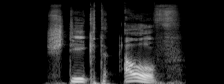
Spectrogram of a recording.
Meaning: second-person plural preterite of aufsteigen
- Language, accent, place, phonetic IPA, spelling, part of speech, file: German, Germany, Berlin, [ˌʃtiːkt ˈaʊ̯f], stiegt auf, verb, De-stiegt auf.ogg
